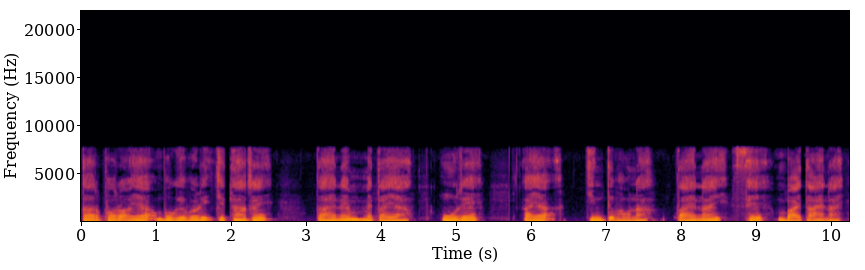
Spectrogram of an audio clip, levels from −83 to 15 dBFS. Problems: echo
